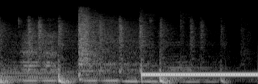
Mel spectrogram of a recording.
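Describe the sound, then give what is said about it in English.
A loud, steady telephone dial tone, from a call to Panini America customer service, starts partway through and holds to the end, droning over a rhythmic musical beat that plays throughout. “Well, a wish is about to come true, so you better fucking pick up the phone with urgency.”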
